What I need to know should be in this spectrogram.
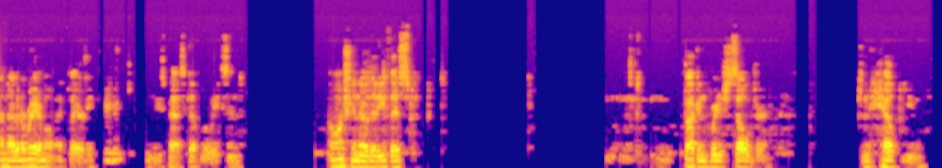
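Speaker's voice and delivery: very quiet, hushed, confiding aside. Speaking just to Daisy, confiding something, speaking very quietly. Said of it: "I'm saying this very quietly".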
